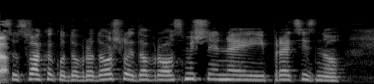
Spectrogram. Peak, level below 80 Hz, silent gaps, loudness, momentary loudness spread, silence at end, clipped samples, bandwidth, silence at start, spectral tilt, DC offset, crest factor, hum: -4 dBFS; -76 dBFS; none; -29 LUFS; 5 LU; 0 s; under 0.1%; 8.8 kHz; 0 s; -3.5 dB/octave; under 0.1%; 24 dB; none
